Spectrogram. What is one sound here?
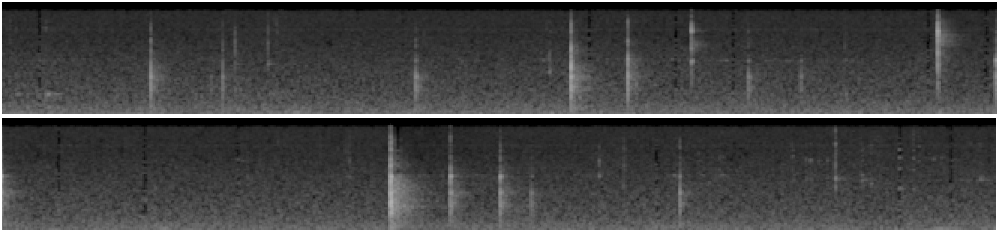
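Fingers handle thread with sharp little clicks and taps close by.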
